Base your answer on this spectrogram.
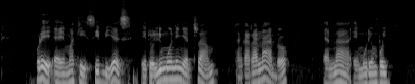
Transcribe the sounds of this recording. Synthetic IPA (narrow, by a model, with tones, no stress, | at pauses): o˦ɾe˨ʔɛ˨ɪ˨ma˦kɪ˨si˦bi˨ɛ˦se˨to˨li˦mwo˦nɪ˦ɲɛ˨tɾa˨mp̚ | ta̰˨ŋka˨ɾa˦na˦dɔ˨ | ɛ˨na˦e˨mu˦ɾe˦mbo˦j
